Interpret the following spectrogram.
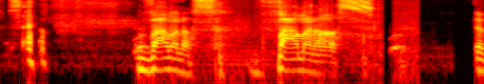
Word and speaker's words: Vámonos: Also, your lips should touch to pronounce the V sound in Spanish. So Vámonos.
